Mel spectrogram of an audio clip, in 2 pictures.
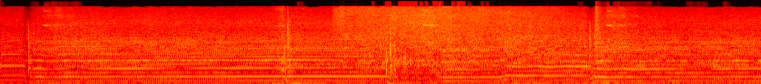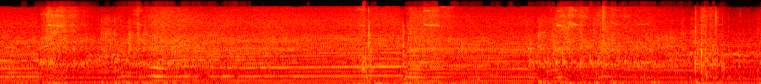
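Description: A Mercedes-AMG One revving hard in The Crew Motorfest, a loud steady high-pitched engine whine rising and falling through gear changes with brief tire squeal, close and continuous.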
